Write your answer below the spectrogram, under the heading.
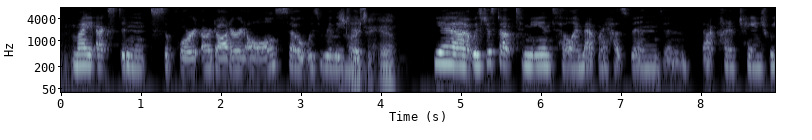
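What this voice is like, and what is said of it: Canadian accent. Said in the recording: “I'm Canadian ... I noticed so in your accent.”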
